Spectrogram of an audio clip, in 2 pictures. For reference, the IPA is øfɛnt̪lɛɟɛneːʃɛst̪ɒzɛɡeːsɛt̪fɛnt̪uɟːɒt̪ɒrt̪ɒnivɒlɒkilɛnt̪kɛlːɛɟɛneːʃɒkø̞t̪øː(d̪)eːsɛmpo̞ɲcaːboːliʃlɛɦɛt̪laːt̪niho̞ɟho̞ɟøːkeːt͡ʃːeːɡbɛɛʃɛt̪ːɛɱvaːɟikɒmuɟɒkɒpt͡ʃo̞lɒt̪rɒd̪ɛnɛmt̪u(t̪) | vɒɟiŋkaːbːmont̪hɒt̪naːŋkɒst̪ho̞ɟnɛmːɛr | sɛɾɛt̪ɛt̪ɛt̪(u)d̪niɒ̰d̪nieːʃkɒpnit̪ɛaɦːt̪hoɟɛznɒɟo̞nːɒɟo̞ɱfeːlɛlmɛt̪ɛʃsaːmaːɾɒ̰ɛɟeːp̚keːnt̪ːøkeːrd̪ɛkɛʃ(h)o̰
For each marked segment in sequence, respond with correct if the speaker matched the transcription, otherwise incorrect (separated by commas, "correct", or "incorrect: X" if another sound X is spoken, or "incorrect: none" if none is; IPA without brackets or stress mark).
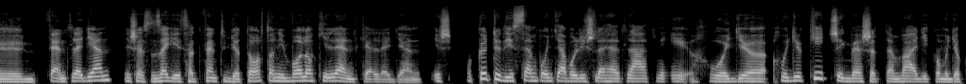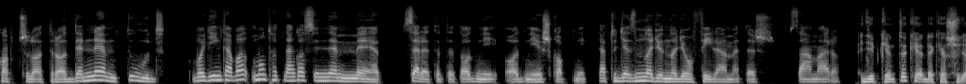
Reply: correct, incorrect: d̪, incorrect: ɒ, correct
